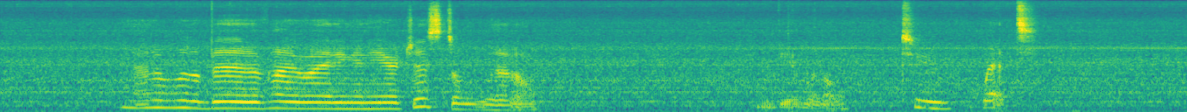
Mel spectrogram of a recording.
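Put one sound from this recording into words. A woman talks casually close to a microphone.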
